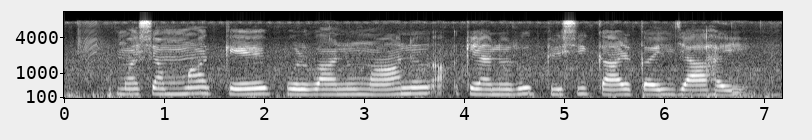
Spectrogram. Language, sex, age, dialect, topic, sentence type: Magahi, female, 18-24, Western, agriculture, statement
